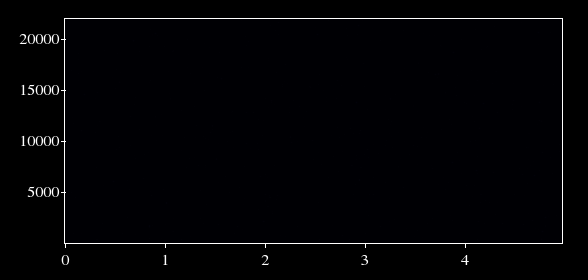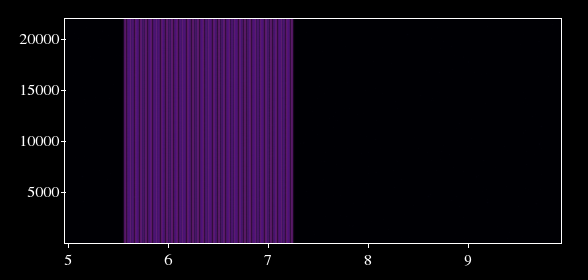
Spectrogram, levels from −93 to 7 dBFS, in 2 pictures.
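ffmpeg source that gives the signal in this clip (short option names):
-f lavfi -i "aevalsrc='0.282*eq(mod(n,1148),0)*(0.5+0.5*eq(mod(n,2296),0))':d=1.69:s=44100"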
